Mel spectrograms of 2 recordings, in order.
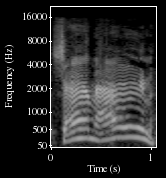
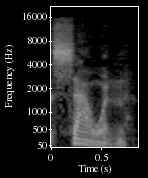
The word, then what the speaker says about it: Samhain: I mean, technically, but it's pronounced Samhain for the good folks that are actually Irish.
